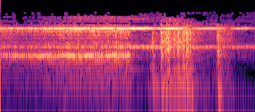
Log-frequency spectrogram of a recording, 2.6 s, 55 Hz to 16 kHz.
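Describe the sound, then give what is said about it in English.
A telephone rings with a loud, steady electric bell tone at nearly 11 o'clock at night, followed by a couple of clattering bursts like a handset being picked up, with no talking. “I wouldn't hear from him for days, and then all of a sudden he'd call up at the craziest time.”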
